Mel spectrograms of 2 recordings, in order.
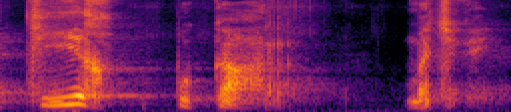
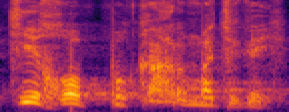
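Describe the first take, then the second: First: No 'o' sound links the first two words. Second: An 'o' sound links the first two words. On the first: The speaker calls it right. "वाव नहीं आएगा" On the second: The speaker calls it wrong. "जैसे हम बोलते हैं ... अहले लुगत के नजदीक गलत है"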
